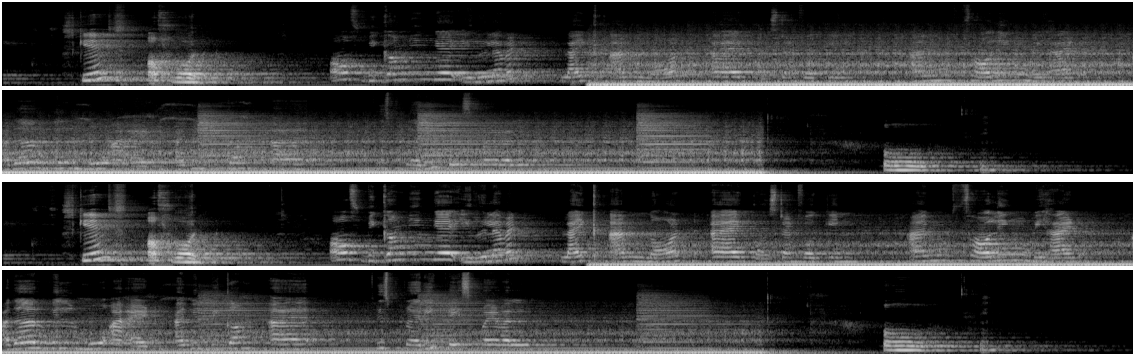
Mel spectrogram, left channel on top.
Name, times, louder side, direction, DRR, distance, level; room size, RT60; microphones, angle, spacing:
voice 1, 0.6-2.0 20.1-20.6 21.1-21.2, right 1 dB, 20° right, 5 dB, 0.8 m, -20 dB
voice 2, 3.3-5.3 5.6-8.6 9.0-10.9 11.3-14.5 15.0-16.7, right 4 dB, 55° right, 4 dB, 0.7 m, -26 dB
sound 1, 5.8-18.9, left 4 dB, 55° left, 0.4 m, -18 dB
sound 2, 12.0-18.4, left 5 dB, 30° left, 0.9 m, -34 dB
16.5 x 7.6 x 8.0 m, 2.4 s
head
